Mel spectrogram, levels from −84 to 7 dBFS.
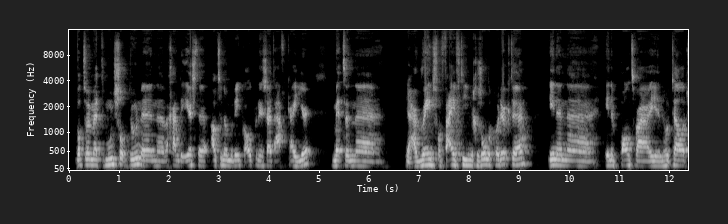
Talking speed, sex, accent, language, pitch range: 175 wpm, male, Dutch, Dutch, 135-155 Hz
